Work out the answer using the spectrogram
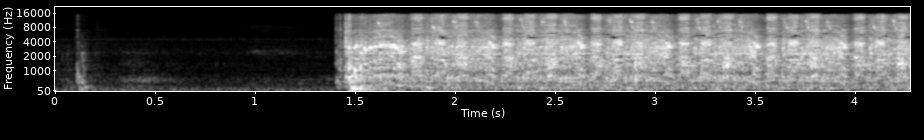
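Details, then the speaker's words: Isuzu Panther diesel during compression test after exhaust valve repair on cylinders 2 and 4: starter spins engine at steady about two beats a second, even cranking, readings over 30 bar; normal compression. "Cepot leasan hasilnya bagus teman-teman ya"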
